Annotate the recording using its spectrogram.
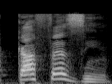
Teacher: o fé ele não é tão fraco mas ele também não é tão forte como zinho a sílaba forte que mais forte aqui é o fim da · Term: sílaba subtônica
